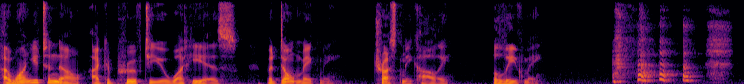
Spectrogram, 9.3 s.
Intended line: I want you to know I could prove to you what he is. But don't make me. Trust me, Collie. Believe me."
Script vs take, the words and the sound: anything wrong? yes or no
yes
